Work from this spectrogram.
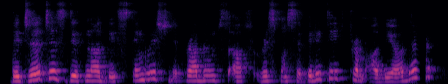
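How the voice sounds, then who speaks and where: A woman talks at a fairly slow pace in a Portuguese accent. Her tone is dark and mellow. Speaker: academic conference speaker. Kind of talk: reading aloud. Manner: halting.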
